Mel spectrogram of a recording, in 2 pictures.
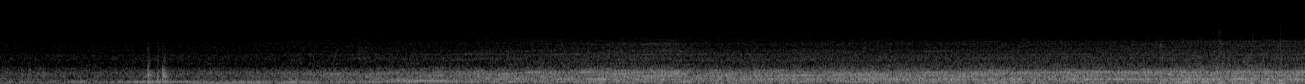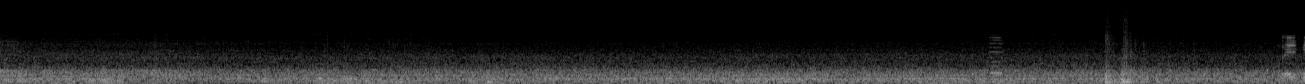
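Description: Car interior: engine and road rumble as the car is driven, growing louder over the first several seconds as it gathers speed, then holding steady.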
